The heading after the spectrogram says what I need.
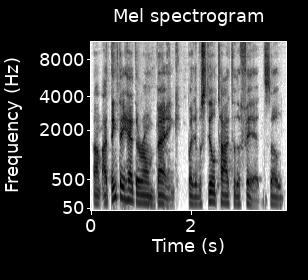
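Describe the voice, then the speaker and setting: A man's voice: lowish voice, lively intonation, normal speed, darkish tone. A man hosting a casual, conversational interview in an informal way. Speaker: interview host.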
